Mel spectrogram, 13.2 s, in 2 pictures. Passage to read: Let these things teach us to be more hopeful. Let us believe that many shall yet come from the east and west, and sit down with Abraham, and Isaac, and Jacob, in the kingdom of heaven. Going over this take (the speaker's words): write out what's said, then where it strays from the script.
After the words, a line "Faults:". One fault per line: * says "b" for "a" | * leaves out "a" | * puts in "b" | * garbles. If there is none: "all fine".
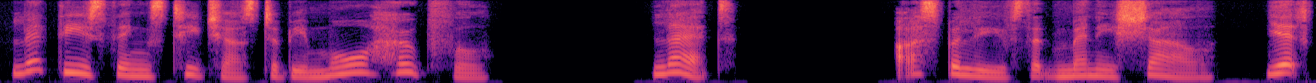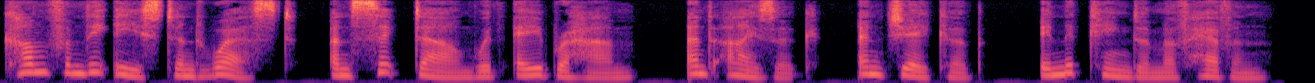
Let these things teach us to be more hopeful. Let us believes that many shall yet come from the east and west, and sit down with Abraham, and Isaac, and Jacob, in the kingdom of heaven.
Faults:
* says "believes" for "believe"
